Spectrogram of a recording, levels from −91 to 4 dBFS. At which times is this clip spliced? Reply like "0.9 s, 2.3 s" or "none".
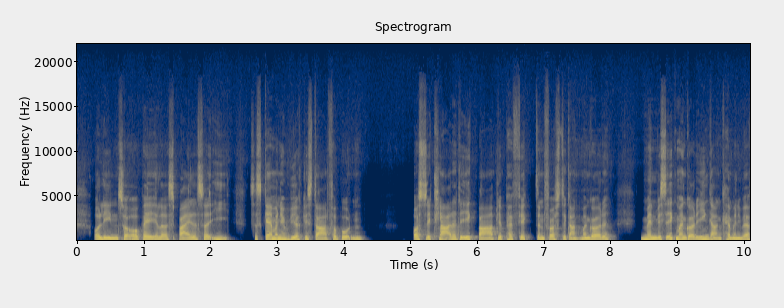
5.2 s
